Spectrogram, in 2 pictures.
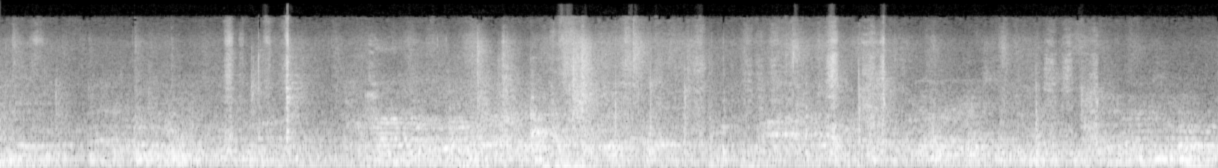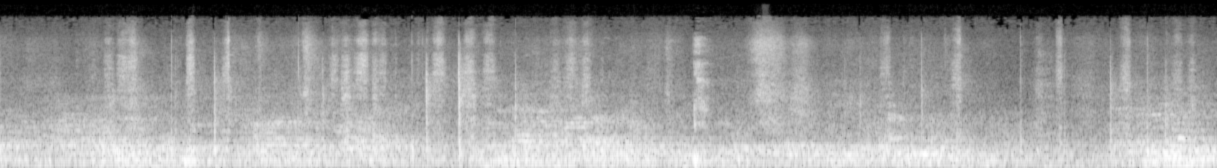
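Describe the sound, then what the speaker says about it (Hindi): A teacher writing on a classroom board during a redox reactions chemistry lesson, with repeated scratchy and tapping strokes in uneven bursts while the teacher talks intermittently over them. "मैं तब तक नीचे लिख रहा हूं।"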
